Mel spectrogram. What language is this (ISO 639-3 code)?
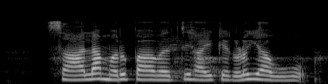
kan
